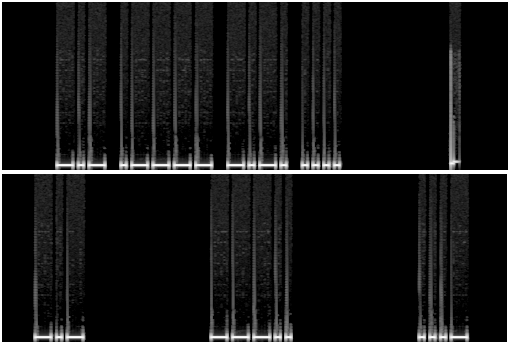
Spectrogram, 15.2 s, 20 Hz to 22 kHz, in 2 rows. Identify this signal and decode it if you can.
Morse code, heard as a keyed tone, about 15 wpm, spaced as for 7 wpm, 700 Hz. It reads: K1CH K8V
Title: USA Call Signs - 4 Characters - 8x Character Spacing - 15wpm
